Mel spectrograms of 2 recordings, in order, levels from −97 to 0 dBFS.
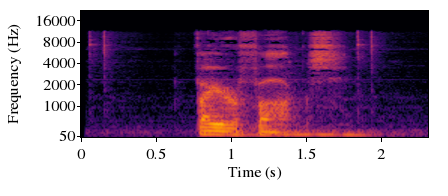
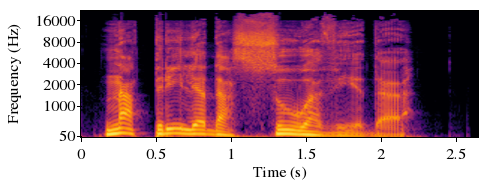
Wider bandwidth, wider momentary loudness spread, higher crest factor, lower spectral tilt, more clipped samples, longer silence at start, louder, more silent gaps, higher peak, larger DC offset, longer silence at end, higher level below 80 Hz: second, 12 kHz vs over 20 kHz; first, 20 LU vs 11 LU; about the same, 18 dB vs 14 dB; about the same, -4.5 dB/octave vs -5 dB/octave; neither; about the same, 0.15 s vs 0.15 s; second, -26 LUFS vs -15 LUFS; neither; second, -10 dBFS vs 0 dBFS; neither; about the same, 0.35 s vs 0.45 s; second, -64 dBFS vs -30 dBFS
